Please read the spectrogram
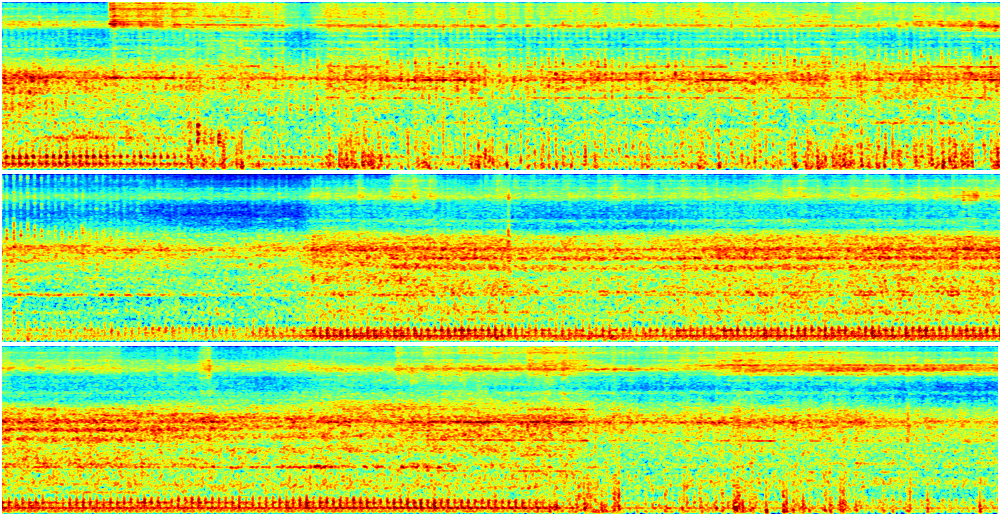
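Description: Engine-driven band sawmill running steadily while ripping dried salam (Indonesian bay leaf) wood into beams: a constant engine hum mixed with the blade's cutting noise. The sound drops about ten seconds in and comes back fuller around thirteen seconds.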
